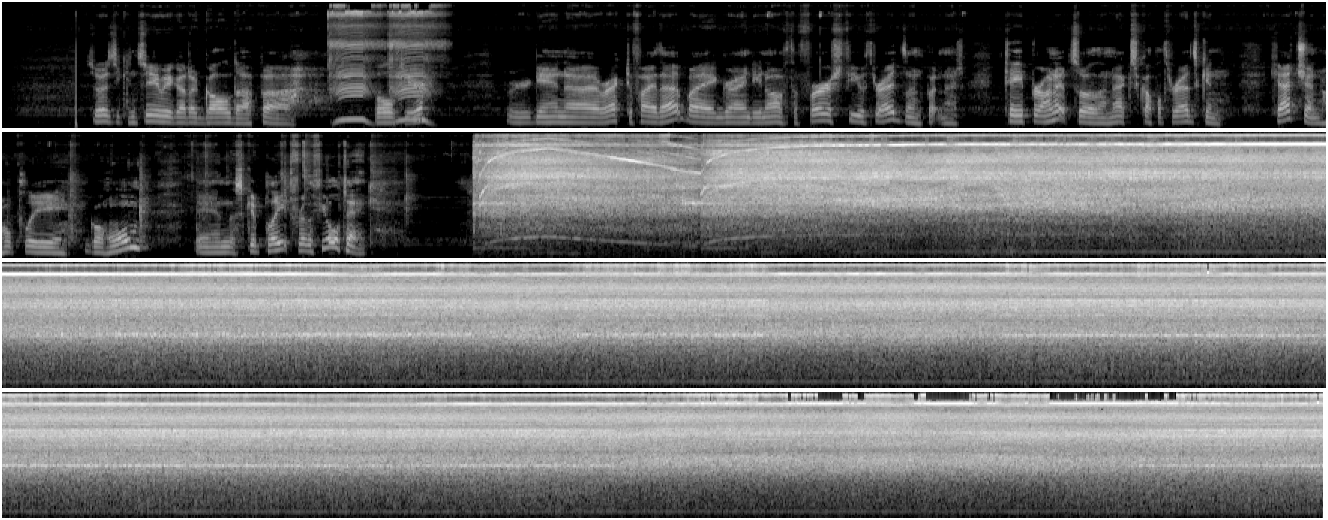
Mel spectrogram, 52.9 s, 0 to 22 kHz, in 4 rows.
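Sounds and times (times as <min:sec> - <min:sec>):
electric grinder grinding metal: 0:03.3 - 0:04.4, 0:18.0 - 0:52.9.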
